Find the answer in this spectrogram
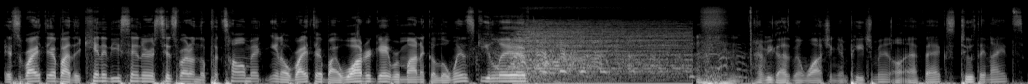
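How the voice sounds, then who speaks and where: A man's voice: medium pitch, normal speed, faint music behind. A man from Washington, D.C. hosting a podcast, telling a crude story with candid, comic storytelling and frequent laughter. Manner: crude, laughs often, chatty. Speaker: podcast host. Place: studio.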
